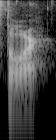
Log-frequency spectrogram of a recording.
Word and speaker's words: Thor: Also this is Thor. His name rhymes with lore.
